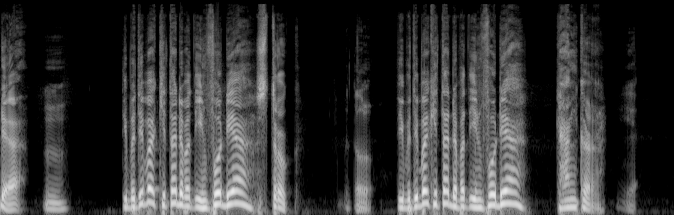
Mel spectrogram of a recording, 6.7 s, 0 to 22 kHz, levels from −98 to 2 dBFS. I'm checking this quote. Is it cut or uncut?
uncut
